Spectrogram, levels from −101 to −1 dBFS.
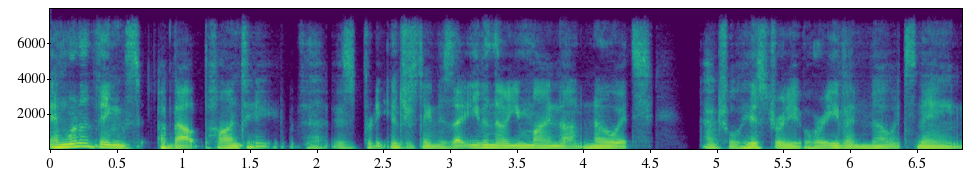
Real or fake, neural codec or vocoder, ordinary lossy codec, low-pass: fake; codec, 44.1 kHz, 2.6 kbps, DAC; Opus, 64 kbps; 7.2 kHz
